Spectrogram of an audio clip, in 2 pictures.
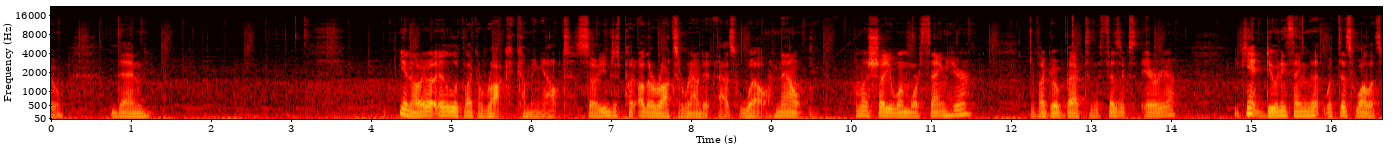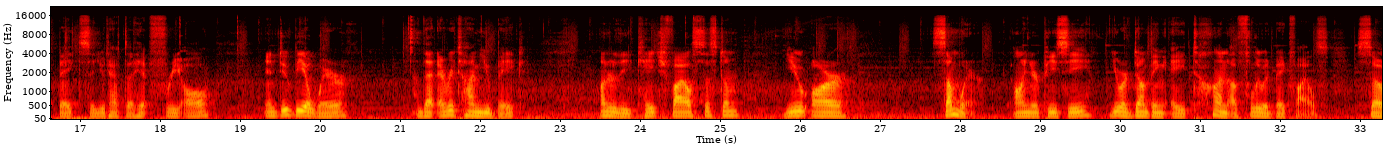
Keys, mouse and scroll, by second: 1.2-1.7 middle drag, 4.3-5.1 middle drag, 5.8-6.7 shift+middle drag, 6.9-7.4 middle drag, 7.8-8.2 shift+middle drag, 8.4-8.9 scroll down 3, 10.7 right click, 11.5-11.9 scroll down 2, 12.7 click, 13.4-14.8 scroll down 6, 17.9 click, 24.6 click.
